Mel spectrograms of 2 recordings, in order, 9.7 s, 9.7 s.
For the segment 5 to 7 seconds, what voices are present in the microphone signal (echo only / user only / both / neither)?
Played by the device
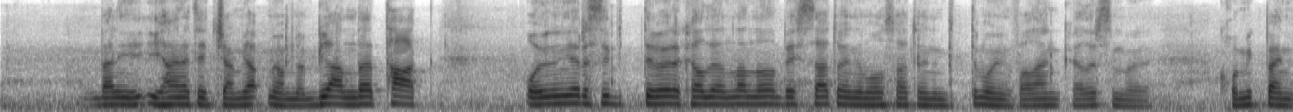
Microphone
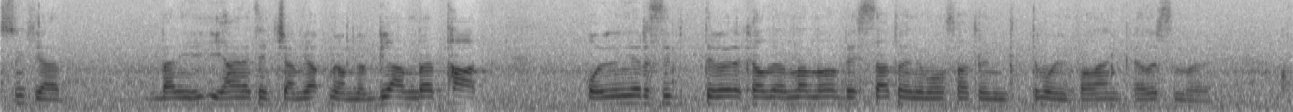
echo only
